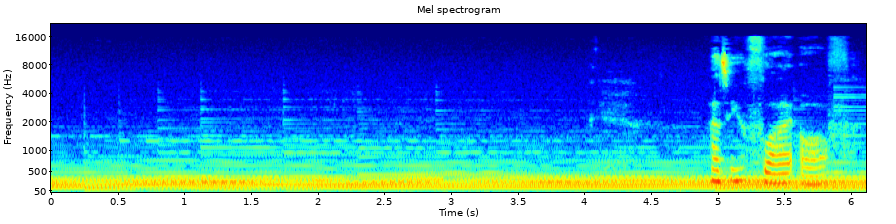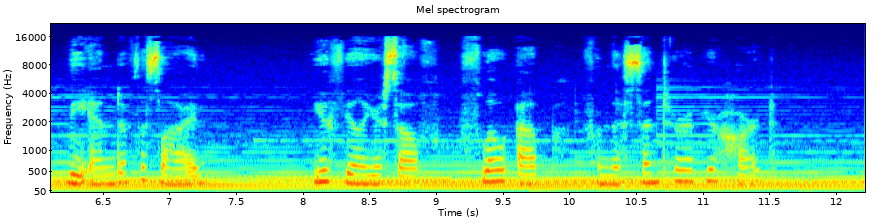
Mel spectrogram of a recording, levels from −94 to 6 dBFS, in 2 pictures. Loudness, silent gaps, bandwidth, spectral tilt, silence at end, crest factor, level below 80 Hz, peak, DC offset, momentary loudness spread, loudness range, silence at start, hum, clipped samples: -21 LUFS; none; 16.5 kHz; -6 dB/octave; 0 s; 18 dB; -56 dBFS; -4 dBFS; under 0.1%; 10 LU; 7 LU; 0 s; none; under 0.1%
